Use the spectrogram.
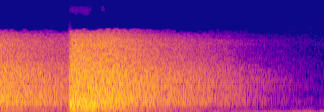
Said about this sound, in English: Did he get him? I can't see which one was shot.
